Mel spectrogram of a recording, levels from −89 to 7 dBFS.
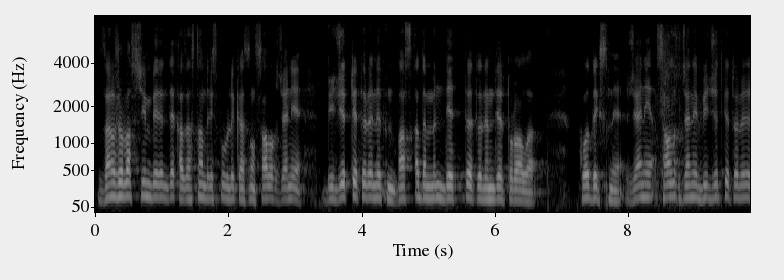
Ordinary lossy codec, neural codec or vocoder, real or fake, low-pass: none; codec, 16 kHz, 2 kbps, X-Codec, HuBERT features, trained on balanced general audio; fake; 7.2 kHz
